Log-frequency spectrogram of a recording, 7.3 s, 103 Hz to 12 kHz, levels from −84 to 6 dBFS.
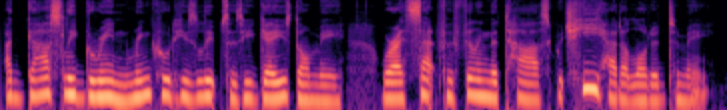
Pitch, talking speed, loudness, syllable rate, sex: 180 Hz, 190 wpm, -17 LUFS, 4.5 syllables/s, female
